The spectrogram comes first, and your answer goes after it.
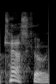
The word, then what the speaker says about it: Tasco: Well, Tasco.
